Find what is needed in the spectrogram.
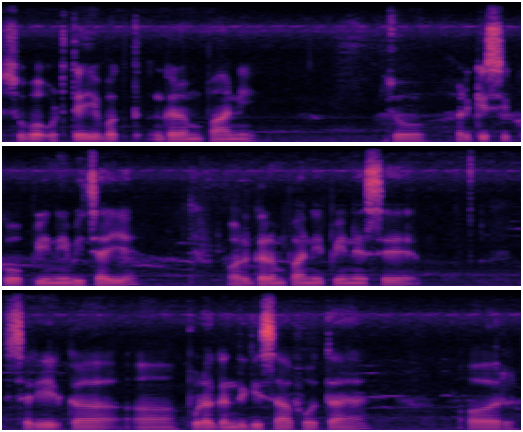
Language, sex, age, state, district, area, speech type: Hindi, male, 18-30, Bihar, Muzaffarpur, urban, spontaneous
